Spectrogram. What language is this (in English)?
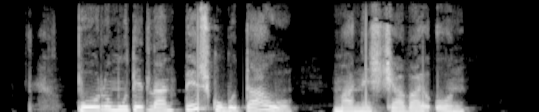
Mari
